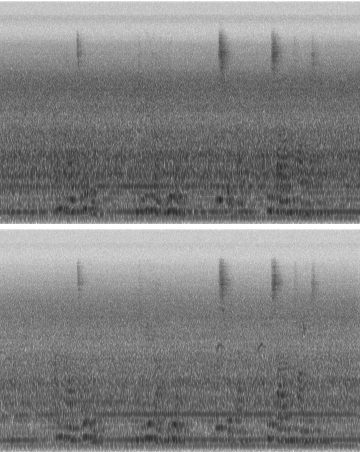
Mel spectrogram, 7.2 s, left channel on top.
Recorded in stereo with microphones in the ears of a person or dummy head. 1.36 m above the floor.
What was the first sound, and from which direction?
A woman speaking, 30° left (ahead or behind).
